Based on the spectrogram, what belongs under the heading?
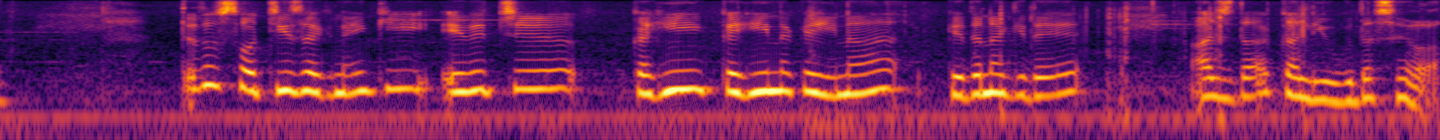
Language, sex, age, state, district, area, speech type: Dogri, female, 30-45, Jammu and Kashmir, Jammu, urban, spontaneous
